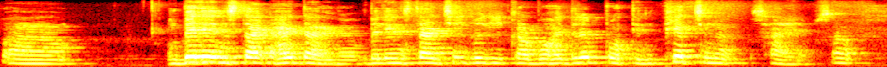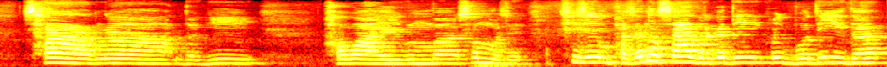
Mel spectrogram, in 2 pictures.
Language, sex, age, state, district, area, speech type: Manipuri, male, 45-60, Manipur, Thoubal, rural, spontaneous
